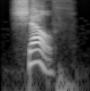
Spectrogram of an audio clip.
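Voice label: "shelf", British English; gcompris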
